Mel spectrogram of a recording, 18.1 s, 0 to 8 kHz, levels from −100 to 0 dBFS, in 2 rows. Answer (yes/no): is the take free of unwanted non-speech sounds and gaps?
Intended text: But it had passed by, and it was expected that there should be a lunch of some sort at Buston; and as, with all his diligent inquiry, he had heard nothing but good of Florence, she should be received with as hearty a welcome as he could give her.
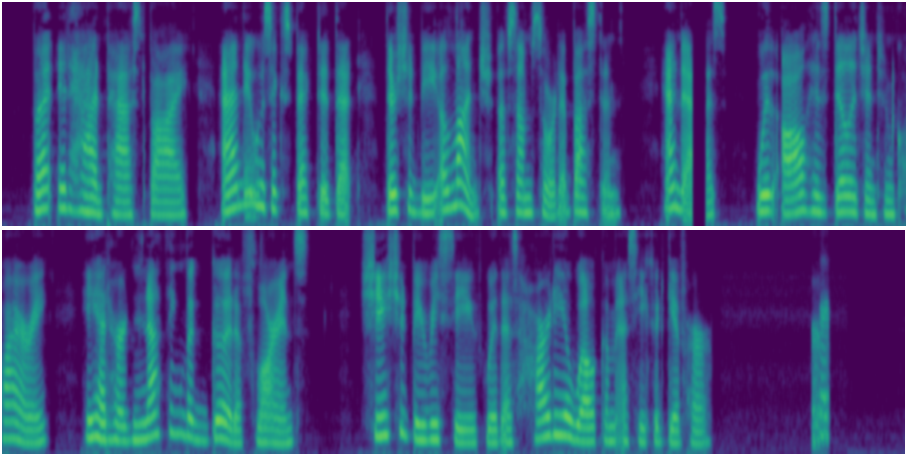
no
